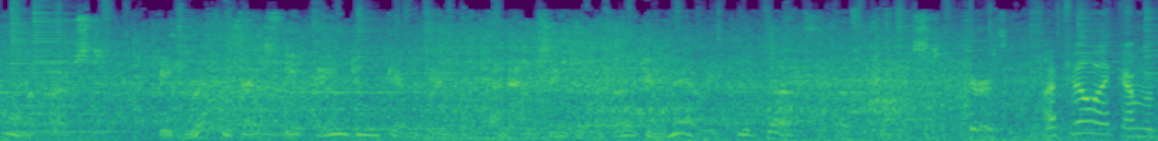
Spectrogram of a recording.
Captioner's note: vehicles rumbling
